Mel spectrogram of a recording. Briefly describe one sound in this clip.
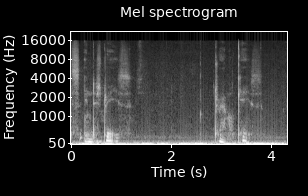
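Small plastic figures click and rattle in a hand.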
